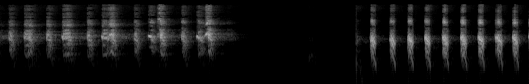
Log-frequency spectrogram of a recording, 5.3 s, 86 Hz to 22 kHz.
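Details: Chukar partridge hen kept for hunting, 3 May 2025, delivering a quick run of harsh clucks, a second of silence, then a crisp, evenly spaced burst of louder chuck notes.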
